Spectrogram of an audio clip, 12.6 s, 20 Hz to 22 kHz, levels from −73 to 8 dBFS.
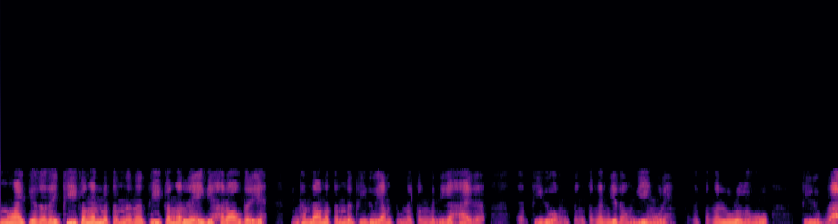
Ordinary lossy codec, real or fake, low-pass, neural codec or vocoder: MP3, 32 kbps; fake; 5.4 kHz; vocoder, 24 kHz, 100 mel bands, Vocos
